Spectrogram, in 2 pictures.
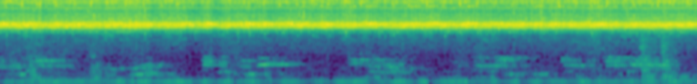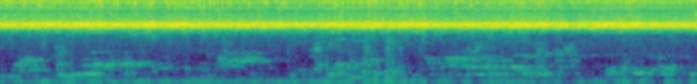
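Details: On a cricket farm, a breeding facility holding thousands of crickets resounds with a nonstop shrill chorus. The steady high buzzing shimmer carries on for about fourteen seconds, with faint scattered rustles beneath it.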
